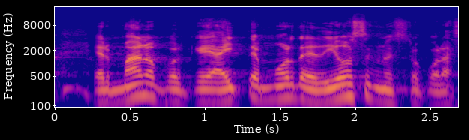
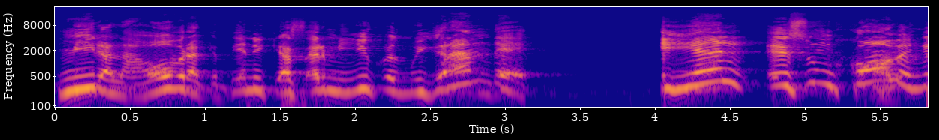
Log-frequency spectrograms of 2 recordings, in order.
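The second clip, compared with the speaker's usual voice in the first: worried David praying; 8 semitones higher than usual. Retold or imitated. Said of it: "Yo estaba".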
